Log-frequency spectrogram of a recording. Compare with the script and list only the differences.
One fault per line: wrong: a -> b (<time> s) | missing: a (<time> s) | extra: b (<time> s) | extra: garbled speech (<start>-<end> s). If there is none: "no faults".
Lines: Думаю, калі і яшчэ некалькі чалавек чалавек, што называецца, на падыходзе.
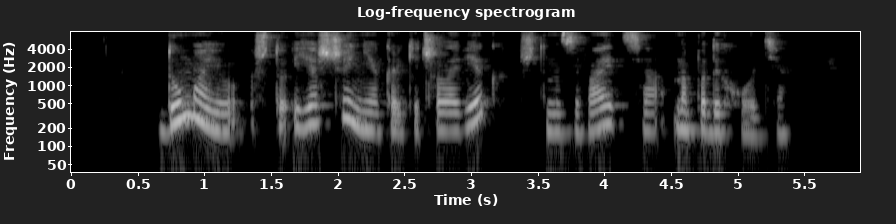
wrong: калі -> што (1.5 s)
missing: чалавек (3.1 s)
